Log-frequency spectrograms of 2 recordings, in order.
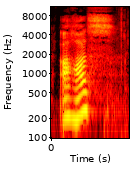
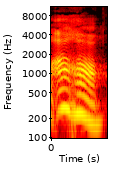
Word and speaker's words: haras: Arras. Where you breed The horses. Ah, c'est un haras. An haras. C'est un haras. I don't think you say the S.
